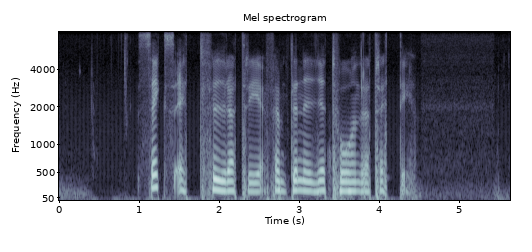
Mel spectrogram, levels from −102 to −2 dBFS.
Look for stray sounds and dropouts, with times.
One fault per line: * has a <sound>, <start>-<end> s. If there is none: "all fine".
all fine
